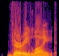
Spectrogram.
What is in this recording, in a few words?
"Very light", American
